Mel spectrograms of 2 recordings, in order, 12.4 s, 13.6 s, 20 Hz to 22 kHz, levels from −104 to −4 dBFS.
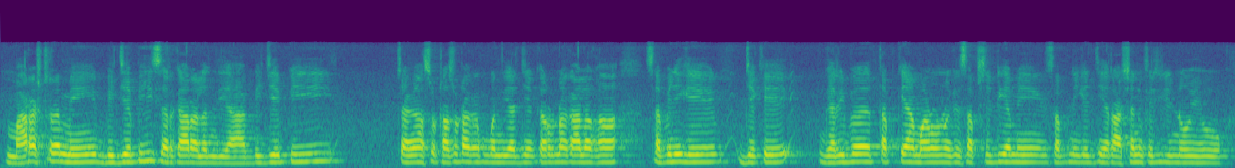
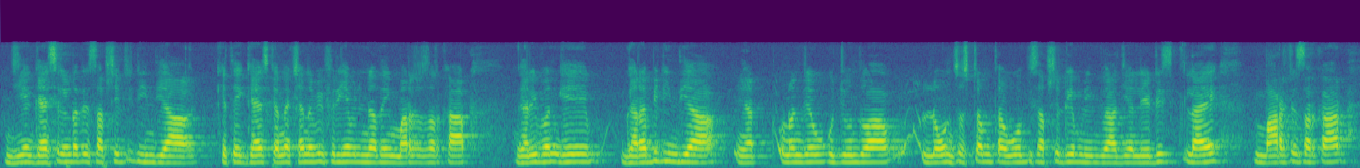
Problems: none marked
